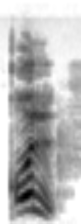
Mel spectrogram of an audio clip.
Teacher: होंठों को गोल करके पढ़ना है क्योंकि पेश होंठों को गोल करके अदा होती है, और इसको लंबा करके हमने नहीं पढ़ना।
